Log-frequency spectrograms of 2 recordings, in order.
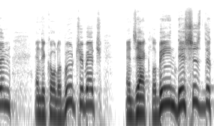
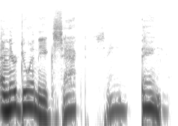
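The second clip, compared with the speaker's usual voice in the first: mock-secret hushed whisper, much quieter; 5 dB quieter than usual. Commentator criticizing the Bulls front office, mock-secret whisper. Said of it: "I'm whispering because it's a secret".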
